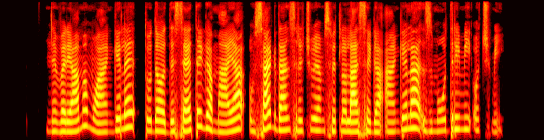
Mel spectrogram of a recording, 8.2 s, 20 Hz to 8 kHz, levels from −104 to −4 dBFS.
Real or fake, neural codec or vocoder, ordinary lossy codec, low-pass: real; none; none; none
